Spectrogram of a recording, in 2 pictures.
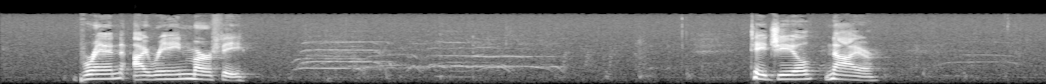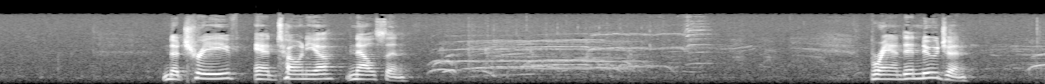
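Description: A woman reads out over a loudspeaker.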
